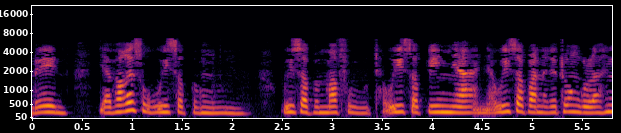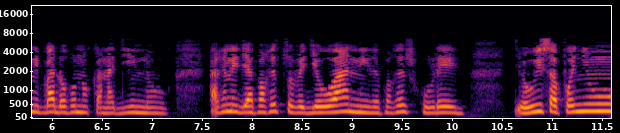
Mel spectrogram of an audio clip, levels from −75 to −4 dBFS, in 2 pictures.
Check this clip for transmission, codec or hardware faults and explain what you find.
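The speech carries a heavy codec fault for its whole length, most likely Vorbis compression at a low quality setting. Nothing reaches above 6.6 kHz, and the treble below that limit is quantised so coarsely that its fine detail is replaced by noise of similar energy. The result is hissy, grainy speech with roughened tones and smeared consonant onsets, which points to a bitrate of roughly 17 kb/s. A spectrogram shows a flat ceiling at 6.6 kHz, with speckled, blotchy upper bands beneath it.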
